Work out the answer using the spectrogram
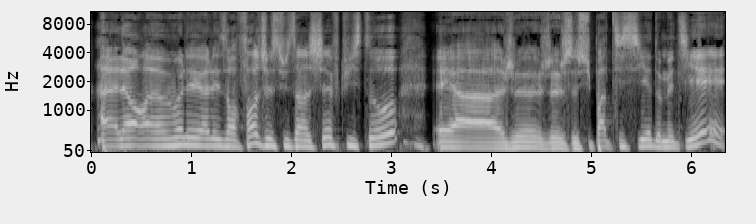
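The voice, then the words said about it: Slight regional French accent. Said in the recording (French): “ce petit accent, vous venez du sud, c'est ça?”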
